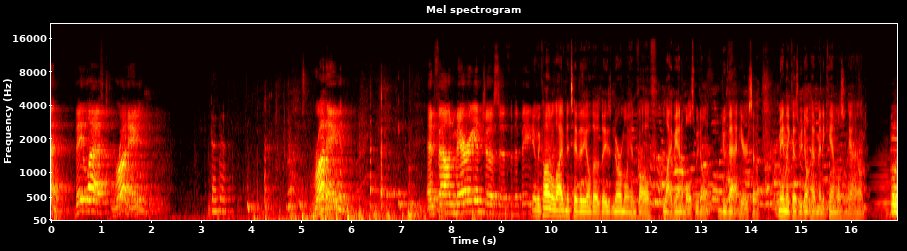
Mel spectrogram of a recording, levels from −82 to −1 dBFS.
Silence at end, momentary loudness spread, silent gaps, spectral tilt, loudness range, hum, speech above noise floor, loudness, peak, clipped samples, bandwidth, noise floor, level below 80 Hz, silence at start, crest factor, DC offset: 0 s; 17 LU; none; -5.5 dB/octave; 8 LU; none; 32 dB; -27 LUFS; -6 dBFS; under 0.1%; 16 kHz; -59 dBFS; -48 dBFS; 0 s; 22 dB; under 0.1%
